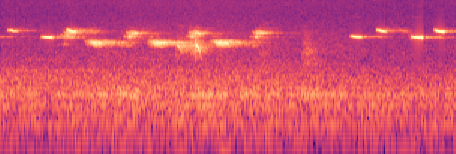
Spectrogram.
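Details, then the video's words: Great tit singing bright, high whistled notes alternating higher and lower in quick two-note phrases, like the "teacher-teacher" spring territorial song of males, with a short pause midway and faint background hiss. "What Do Great Tits Sound Like?"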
